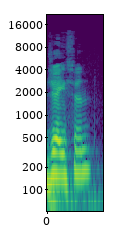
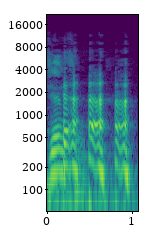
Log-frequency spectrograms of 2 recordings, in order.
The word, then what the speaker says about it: Jensen: It was good to hear from Jason. Jensen. Why you say the name wrong all the time? Oh, me. It's Jensen.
